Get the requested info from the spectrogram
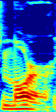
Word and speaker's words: Mauer: No, it's spelled Mauer, but it's pronounced more. It is more.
